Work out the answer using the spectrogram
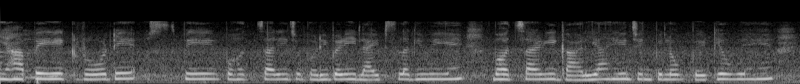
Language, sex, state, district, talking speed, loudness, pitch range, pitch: Kumaoni, female, Uttarakhand, Tehri Garhwal, 170 wpm, -21 LUFS, 230-245 Hz, 240 Hz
